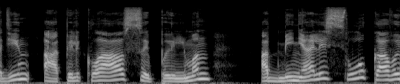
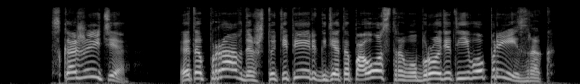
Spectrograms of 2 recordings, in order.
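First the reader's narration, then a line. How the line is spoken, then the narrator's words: Shouted. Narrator (Russian): крикнул Фред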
